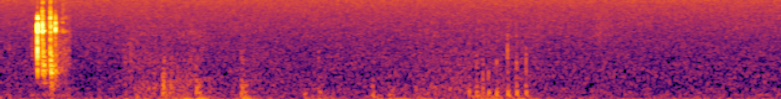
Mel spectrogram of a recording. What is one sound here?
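A couch cushion rustles as someone flops onto it.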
